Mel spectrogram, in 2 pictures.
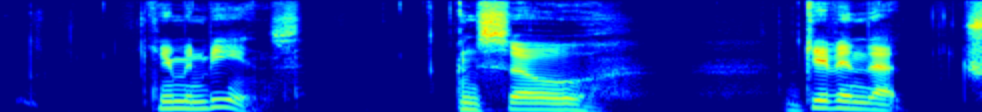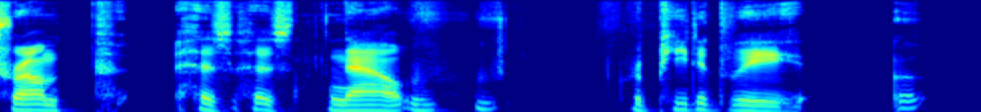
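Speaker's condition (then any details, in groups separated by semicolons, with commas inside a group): Stutter; neurological disorder; grew more comfortable talking in public; repeated words, blocks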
